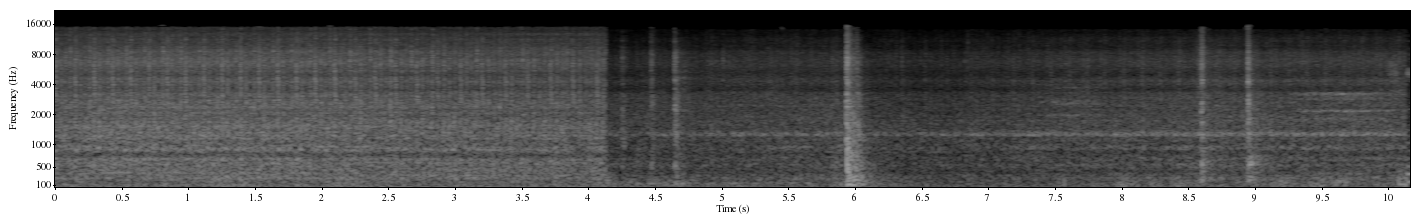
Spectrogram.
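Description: A 1980 car's LPG-fuelled engine idling steadily, heard close up under the open bonnet with a home-built add-on feeding air into the intake. About four seconds in the engine sound cuts off to a quieter background. A single sharp knock comes about six seconds in, and two small clicks near the end.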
